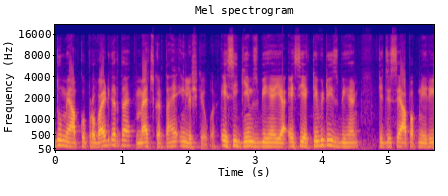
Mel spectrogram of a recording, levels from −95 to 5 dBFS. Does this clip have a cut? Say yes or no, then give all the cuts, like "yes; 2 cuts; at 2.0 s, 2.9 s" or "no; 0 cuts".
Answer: yes; 2 cuts; at 1.2 s, 2.4 s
